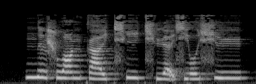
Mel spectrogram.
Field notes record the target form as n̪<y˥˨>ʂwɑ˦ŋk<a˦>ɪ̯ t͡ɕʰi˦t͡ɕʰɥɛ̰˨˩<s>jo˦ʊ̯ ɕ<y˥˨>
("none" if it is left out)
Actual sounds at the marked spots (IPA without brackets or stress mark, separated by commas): i˥˨, a˨˦, ɕ, y˦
